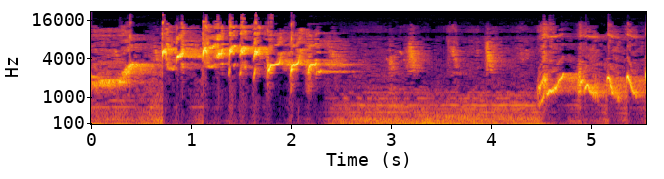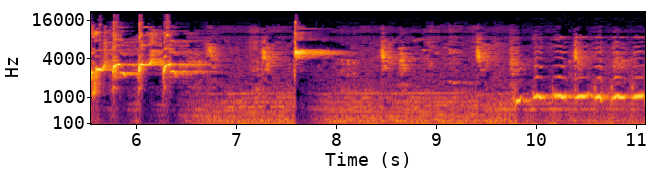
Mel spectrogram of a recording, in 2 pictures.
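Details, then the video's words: White-rumped shama, a competition-winning bird, sings varied whistled phrases: rising slurred notes, sharp high chips and quick repeated bursts. Brief silences separate the phrases, and a low rumble of background noise runs underneath. "perdana murai prestasi tenbakan mewah"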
